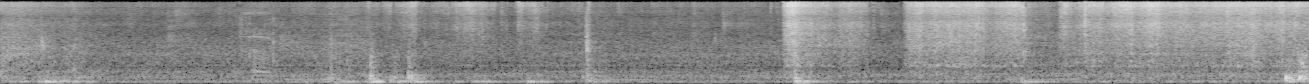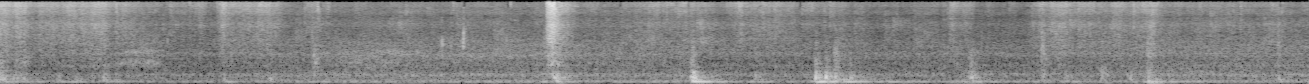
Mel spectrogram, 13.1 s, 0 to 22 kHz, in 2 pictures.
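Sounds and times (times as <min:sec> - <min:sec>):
low steady hum: 0:00.0 - 0:13.0
knocks and thumps: 0:01.6 - 0:03.1, 0:09.3 - 0:12.5.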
